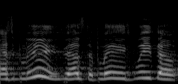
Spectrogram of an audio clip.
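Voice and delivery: put-on tearful, desperate, crying voice. Retelling how Haman pleads with Esther: Haman begging and crying. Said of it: "Haman is in there begging and crying".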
